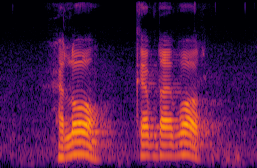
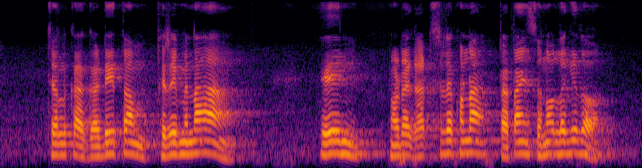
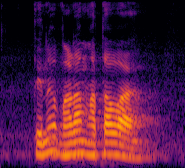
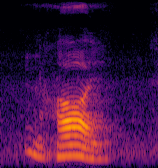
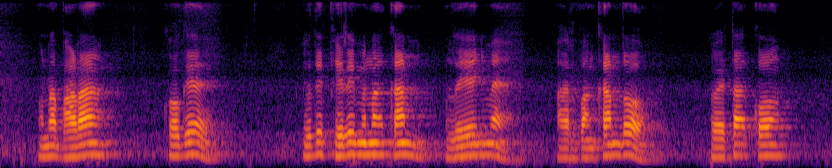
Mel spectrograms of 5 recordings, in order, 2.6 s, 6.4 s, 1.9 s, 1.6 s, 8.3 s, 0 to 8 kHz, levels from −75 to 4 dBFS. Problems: background sounds at intervals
